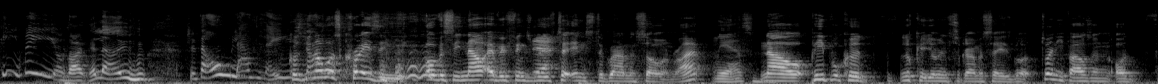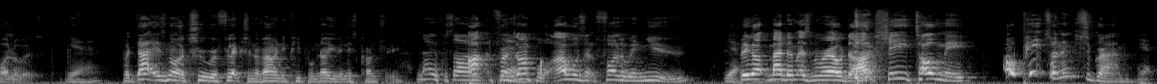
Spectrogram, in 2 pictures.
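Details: Adult man speaking in conversation; normal speech.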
